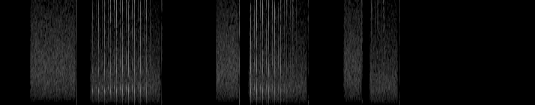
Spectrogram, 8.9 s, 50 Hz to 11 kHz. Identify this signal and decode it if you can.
Pulse dialling, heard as a rotary dial, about 10 pulses a second. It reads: 0 8 3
